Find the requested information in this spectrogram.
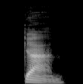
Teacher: She pronounced gang as gan, with only a suspicion of a nasal sound.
